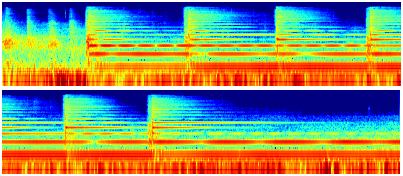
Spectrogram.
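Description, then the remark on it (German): Train announcement bells of Gaumitz, mounted outside a railway signal box and now worked by remote control, strike six times in an even, steady rhythm. Each clear, loud metallic tone rings on and slowly fades after the last stroke, with no voices. “Jetzt hören wir die abläuten Glocken von Gaumitz. Sie tönten so.”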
